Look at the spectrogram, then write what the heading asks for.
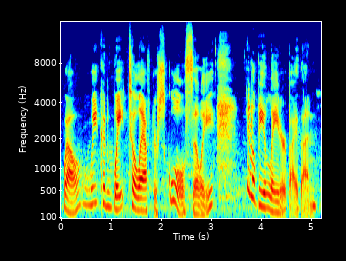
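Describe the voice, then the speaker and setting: A woman playing a wry, lovestruck high school teacher in an old-time radio comedy, with a dry, sly manner. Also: very animated, slow, vocal fry, a bit bright, exaggerated voice, rough recording. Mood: wry, coaxing. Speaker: lead actor and narrator. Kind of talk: old-time radio comedy acting, first-person narration.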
